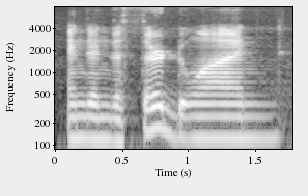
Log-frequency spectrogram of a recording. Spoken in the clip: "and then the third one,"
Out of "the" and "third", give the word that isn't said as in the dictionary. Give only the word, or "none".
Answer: none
